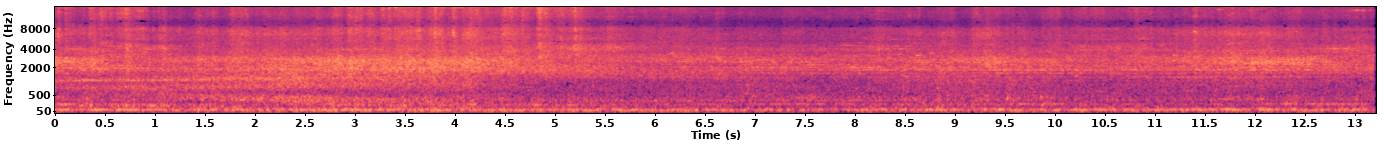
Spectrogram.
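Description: Freight train's covered hopper cars rolling past close by: a steady, continuous rumble of steel wheels on rail.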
